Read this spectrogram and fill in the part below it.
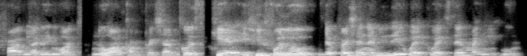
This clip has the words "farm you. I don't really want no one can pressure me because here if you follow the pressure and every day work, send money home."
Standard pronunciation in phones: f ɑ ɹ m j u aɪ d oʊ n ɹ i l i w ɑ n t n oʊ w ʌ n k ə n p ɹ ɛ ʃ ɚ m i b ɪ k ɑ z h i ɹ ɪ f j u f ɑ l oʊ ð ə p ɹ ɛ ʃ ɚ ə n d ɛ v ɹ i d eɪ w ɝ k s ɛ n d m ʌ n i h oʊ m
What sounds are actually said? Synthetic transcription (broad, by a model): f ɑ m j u aɪ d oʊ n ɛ n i w ɑ n t n oʊ w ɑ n k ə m p ɹ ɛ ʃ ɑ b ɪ k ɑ s h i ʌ ɪ f j u f ɑ l oʊ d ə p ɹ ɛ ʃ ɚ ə n ɛ v ɹ i d eɪ w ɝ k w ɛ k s m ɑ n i h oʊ m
